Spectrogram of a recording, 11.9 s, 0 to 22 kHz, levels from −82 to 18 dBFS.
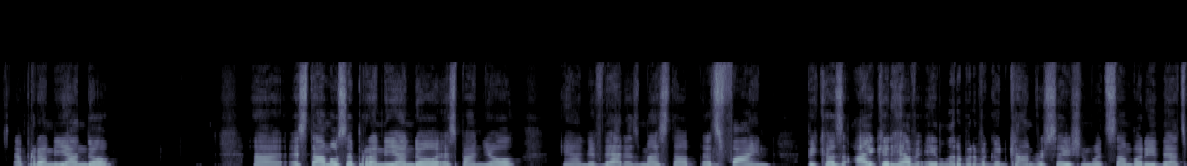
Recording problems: none

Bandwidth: 13.5 kHz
